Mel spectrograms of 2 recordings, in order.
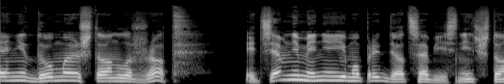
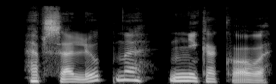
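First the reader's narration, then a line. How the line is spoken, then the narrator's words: Gentle reply. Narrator (Russian): мягко ответил Пуаро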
